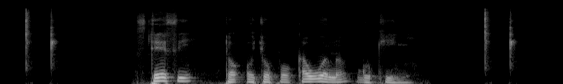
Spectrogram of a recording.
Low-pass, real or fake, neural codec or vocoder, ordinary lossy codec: 14.4 kHz; fake; autoencoder, 48 kHz, 128 numbers a frame, DAC-VAE, trained on Japanese speech; MP3, 64 kbps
